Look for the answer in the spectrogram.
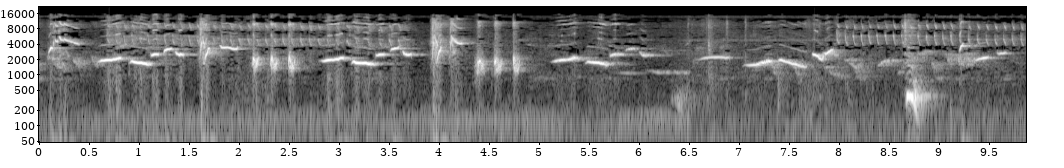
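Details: Loud, varied singing of a white-rumped shama, played to provoke rivals: fast whistled slurs, harsh buzzy trills and clipped notes tumbling in rapid phrases.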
